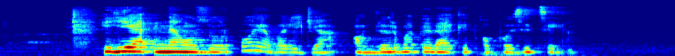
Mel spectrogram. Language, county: Lithuanian, Šiauliai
